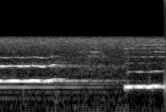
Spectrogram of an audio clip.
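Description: A female singer holding a long, slightly wavering note over sustained piano. The note fades well before the midpoint, and a new, lower held note enters with fresh chord tones about one and a half seconds in.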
